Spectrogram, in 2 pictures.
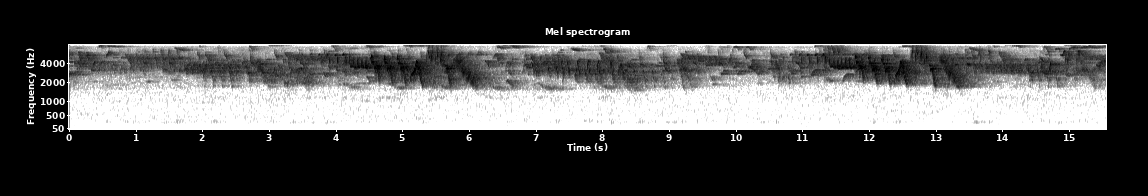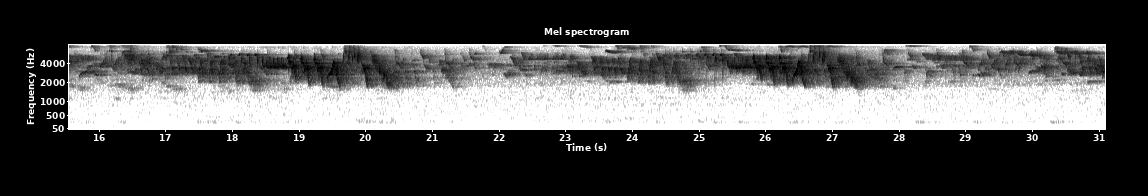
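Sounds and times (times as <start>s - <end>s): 
bird chorus: 0.0s - 31.0s.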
